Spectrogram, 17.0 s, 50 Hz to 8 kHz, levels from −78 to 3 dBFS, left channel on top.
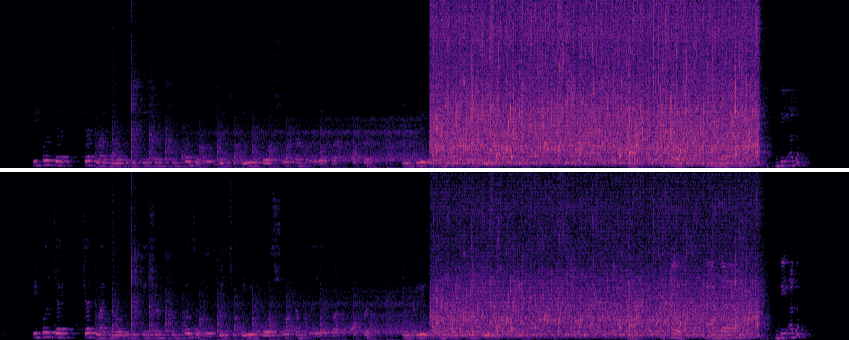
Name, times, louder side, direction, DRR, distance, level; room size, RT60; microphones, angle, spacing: voice 1, 0.6-1.3 1.6-7.5 8.0-10.6, right 1 dB, 50° right, 3 dB, 5.2 m, -44 dB
sound 1, 1.5-12.1 12.4-12.5, right 1 dB, 10° right, 5.3 m, -54 dB
sound 2, 1.7-8.4, equal, 20° left, 7.8 m, -56 dB
sound 3, 8.6-15.2, left 6 dB, 60° left, 1.8 m, -33 dB
voice 2, 13.2-13.7 14.1-14.9 15.5-16.1, right 2 dB, 80° right, 7 dB, 1.7 m, -44 dB
26.5 x 21.5 x 6.6 m, 0.64 s
head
